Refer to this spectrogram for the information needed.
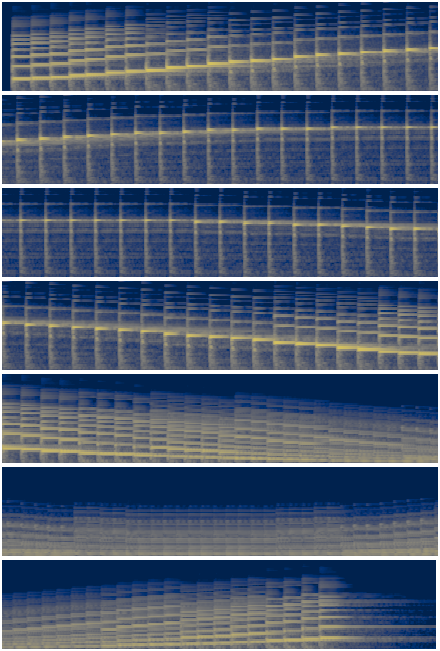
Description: Next we connect additional musical parameters to the sine function, namely, note duration, dynamic, and panning.
Melodic contour from sine wave also mapped to duration of notes
# pitch contour, duration, dynamics (volume), and panning.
